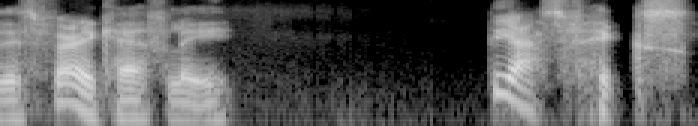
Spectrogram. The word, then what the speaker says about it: Asphyx: There's the correct pronunciation is Asphyx.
